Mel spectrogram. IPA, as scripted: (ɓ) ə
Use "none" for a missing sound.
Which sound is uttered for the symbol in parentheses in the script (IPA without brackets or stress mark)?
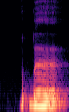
ɓ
